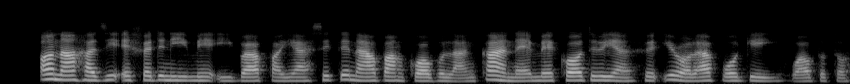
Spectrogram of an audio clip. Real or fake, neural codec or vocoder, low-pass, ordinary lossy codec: fake; codec, 16 kHz, 0.2 kbps, FocalCodec; 7.2 kHz; Opus, 64 kbps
